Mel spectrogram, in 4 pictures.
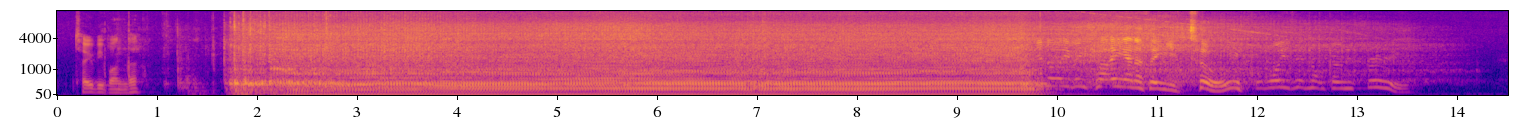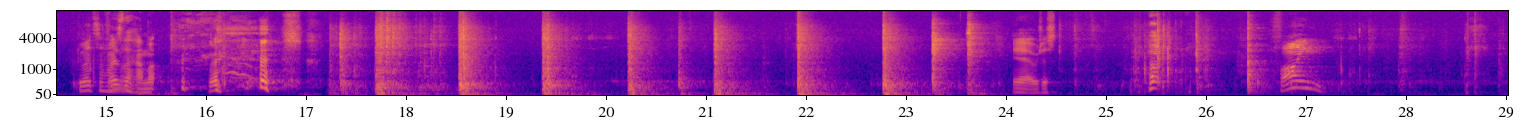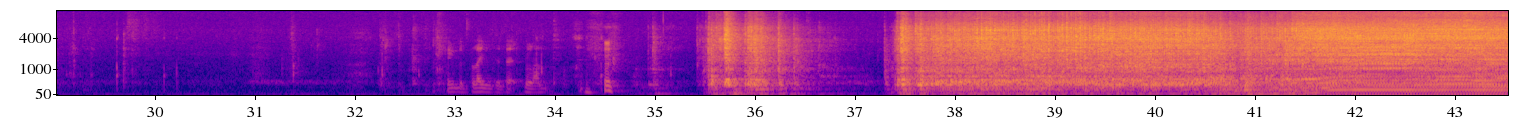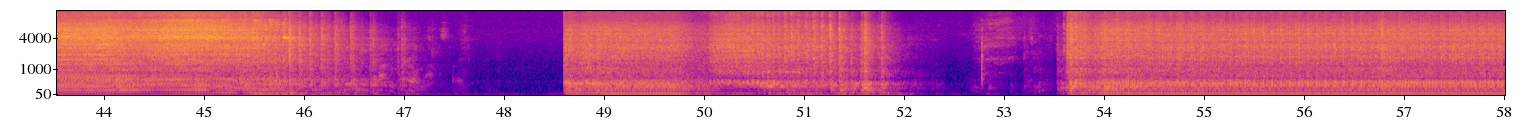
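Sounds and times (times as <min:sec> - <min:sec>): electric tool cutting sheet metal: 0:01.7 - 0:14.0, 0:37.4 - 0:46.2, 0:48.6 - 0:51.3, 0:53.6 - 0:58.0.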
